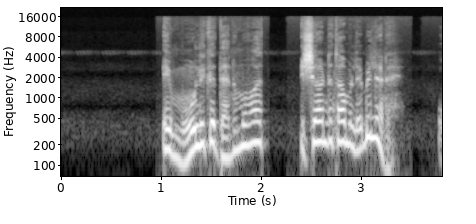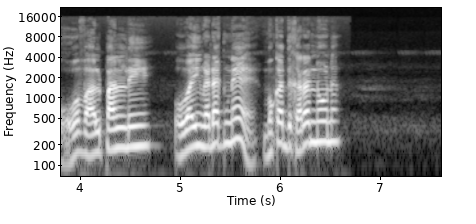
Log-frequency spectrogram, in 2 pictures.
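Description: A man speaks calmly and earnestly up close.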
